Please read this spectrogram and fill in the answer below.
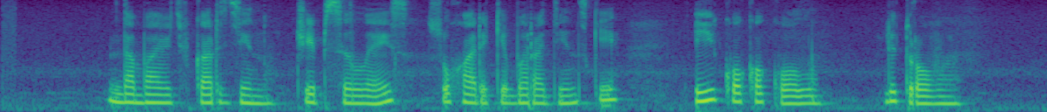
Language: Russian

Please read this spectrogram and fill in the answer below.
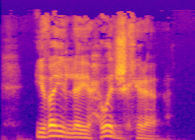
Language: Kabyle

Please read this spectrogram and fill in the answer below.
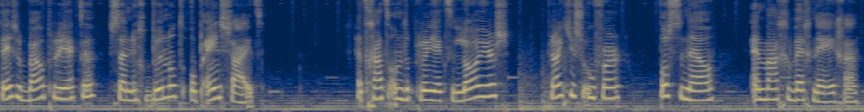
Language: Dutch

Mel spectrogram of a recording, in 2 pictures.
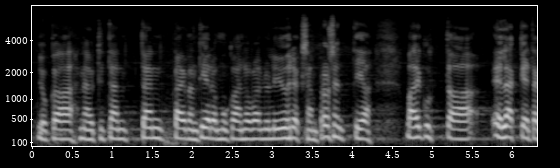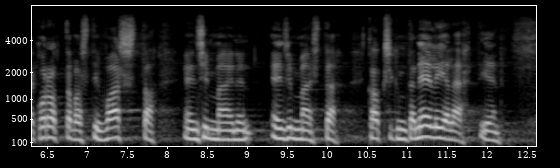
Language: Finnish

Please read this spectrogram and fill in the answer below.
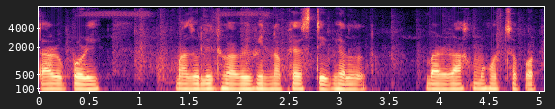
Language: Assamese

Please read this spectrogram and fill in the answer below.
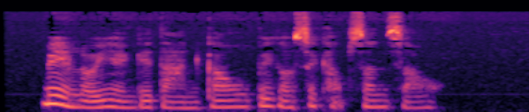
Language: Cantonese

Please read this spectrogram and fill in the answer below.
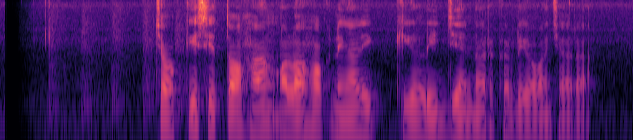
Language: Sundanese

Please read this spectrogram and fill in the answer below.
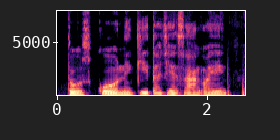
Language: Kalenjin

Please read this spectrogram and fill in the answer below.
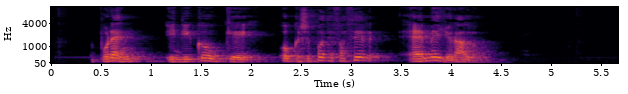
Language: Galician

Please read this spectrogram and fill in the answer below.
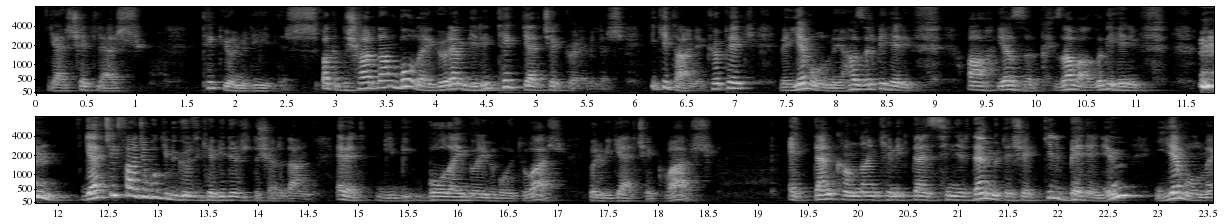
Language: Turkish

